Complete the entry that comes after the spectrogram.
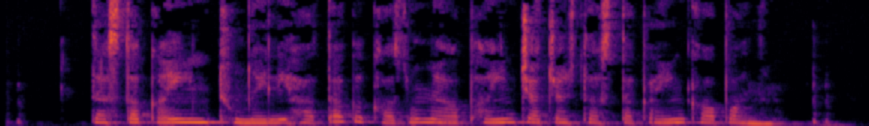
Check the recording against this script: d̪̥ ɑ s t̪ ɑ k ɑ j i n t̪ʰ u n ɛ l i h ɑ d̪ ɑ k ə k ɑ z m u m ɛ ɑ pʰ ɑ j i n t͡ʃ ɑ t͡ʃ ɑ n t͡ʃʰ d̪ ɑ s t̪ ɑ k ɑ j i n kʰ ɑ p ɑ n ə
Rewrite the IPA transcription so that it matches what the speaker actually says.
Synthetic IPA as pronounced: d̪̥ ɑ s t̪ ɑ k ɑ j i n t̪ʰ u n ɛ l i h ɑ t̪ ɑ k ə k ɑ z m u m ɛ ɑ pʰ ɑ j i n t͡ʃ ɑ t͡ʃ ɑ n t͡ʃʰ d̪ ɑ s t̪ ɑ k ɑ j i n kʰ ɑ p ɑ n ə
